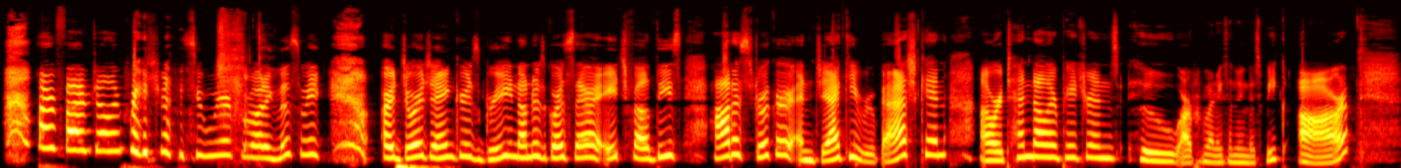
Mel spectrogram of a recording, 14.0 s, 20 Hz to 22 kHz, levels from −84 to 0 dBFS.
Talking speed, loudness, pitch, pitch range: 145 wpm, -17 LUFS, 280 Hz, 250-330 Hz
